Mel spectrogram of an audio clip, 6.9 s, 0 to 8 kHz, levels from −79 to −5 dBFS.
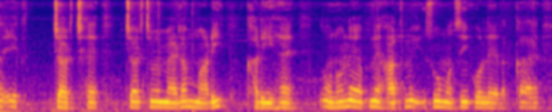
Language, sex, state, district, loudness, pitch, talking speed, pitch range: Maithili, male, Bihar, Muzaffarpur, -16 LUFS, 140 Hz, 175 wpm, 130-145 Hz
